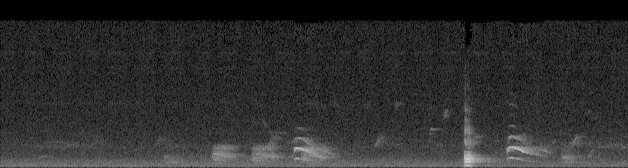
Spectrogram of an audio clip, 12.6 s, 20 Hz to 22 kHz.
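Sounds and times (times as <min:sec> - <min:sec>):
Carrion crow cawing: 0:04.2 - 0:06.8, 0:09.3 - 0:11.6.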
